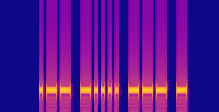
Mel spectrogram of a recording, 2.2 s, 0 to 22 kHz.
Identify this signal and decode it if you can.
Morse code, heard as a keyed tone, about 36 wpm, 700 Hz. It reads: W6OT
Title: USA Call Signs - 4 Characters - Repeated 3x - 35wpm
